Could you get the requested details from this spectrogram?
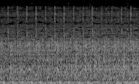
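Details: Honda CG 160 Start single-cylinder motorcycle at 29,000 km, engine died earlier from neglected low oil and leaking oil: fast, hard clatter over the idle beat, loud from the top end; strong engine noise, source not yet pinned down.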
